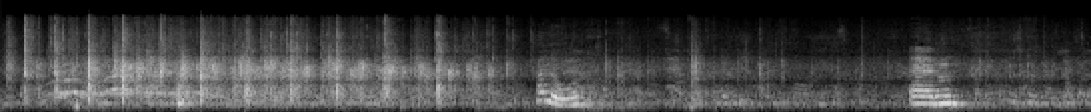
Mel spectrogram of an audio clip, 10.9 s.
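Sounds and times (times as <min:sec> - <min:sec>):
small audience clapping: 0:00.0 - 0:05.5.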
